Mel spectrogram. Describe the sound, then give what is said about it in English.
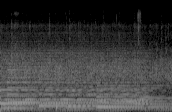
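A church audience clapping their hands together to give the Lord a praise, a dense, steady roar of applause that slowly tapers off, with sustained low organ-like tones underneath and no one speaking. “Clap your hands one more time and give the Lord a praise.”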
